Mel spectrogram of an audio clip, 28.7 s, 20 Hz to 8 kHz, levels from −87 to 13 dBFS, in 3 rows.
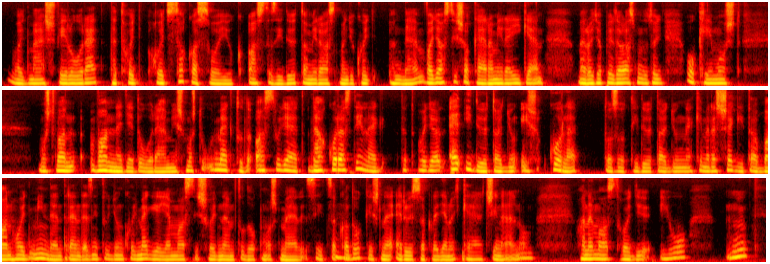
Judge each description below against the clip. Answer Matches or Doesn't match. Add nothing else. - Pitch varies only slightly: Doesn't match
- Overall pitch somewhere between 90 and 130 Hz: Doesn't match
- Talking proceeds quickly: Matches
